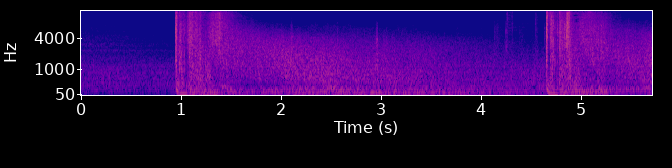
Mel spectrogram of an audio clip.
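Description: Heavy guns fire with loud booming blasts.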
